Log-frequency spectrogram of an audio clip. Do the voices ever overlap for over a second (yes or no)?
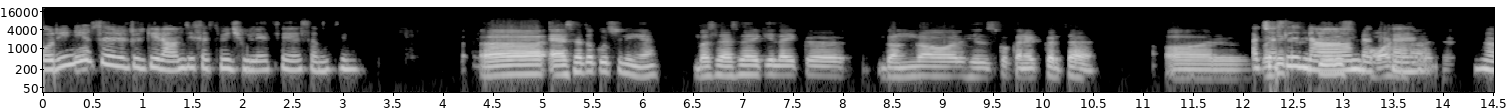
yes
